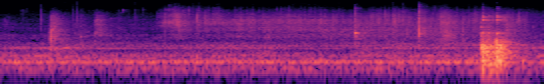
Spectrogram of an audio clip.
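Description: French toast frying in a pan with a soft, steady sizzle, a few faint clicks and a louder brief scrape or clatter near the end, no voices.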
